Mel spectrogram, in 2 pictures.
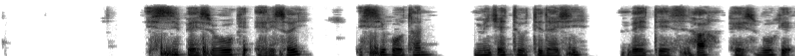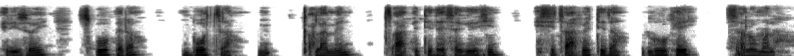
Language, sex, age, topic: Gamo, male, 25-35, government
